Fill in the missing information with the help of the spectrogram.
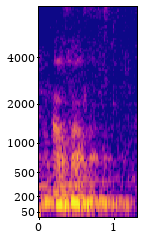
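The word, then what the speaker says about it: عفاف: Yang pertama al-afafu, afaf, menahan diri. Bifathil aini dengan menfathahkan huruf ain, jadi bacanya afaf.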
